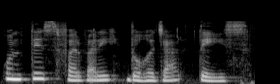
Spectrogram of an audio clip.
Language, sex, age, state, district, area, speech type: Hindi, female, 30-45, Madhya Pradesh, Jabalpur, urban, spontaneous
